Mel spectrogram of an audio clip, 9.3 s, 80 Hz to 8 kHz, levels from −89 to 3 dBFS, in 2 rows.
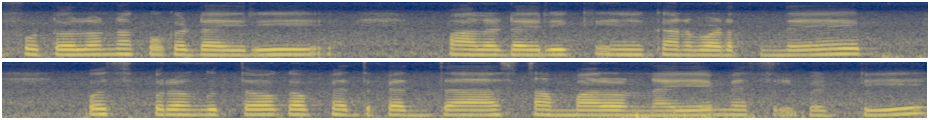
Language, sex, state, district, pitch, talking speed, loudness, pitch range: Telugu, female, Andhra Pradesh, Srikakulam, 220 Hz, 125 wpm, -16 LUFS, 210-225 Hz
